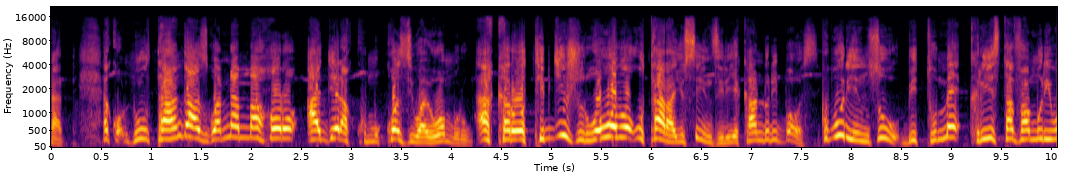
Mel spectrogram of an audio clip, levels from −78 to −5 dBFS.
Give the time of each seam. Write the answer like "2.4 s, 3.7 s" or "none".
4.1 s, 7.6 s, 9.2 s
